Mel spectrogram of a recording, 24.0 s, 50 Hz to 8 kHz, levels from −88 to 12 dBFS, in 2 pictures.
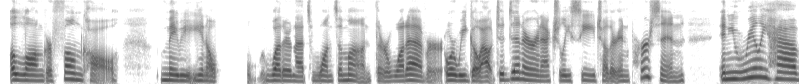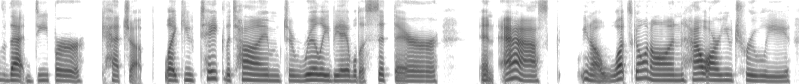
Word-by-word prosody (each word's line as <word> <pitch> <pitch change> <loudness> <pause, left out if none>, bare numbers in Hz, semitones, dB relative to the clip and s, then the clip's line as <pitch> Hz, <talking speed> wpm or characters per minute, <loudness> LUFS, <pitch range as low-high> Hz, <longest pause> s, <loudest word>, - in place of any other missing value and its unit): a 205 - +6
longer 190 -3 +1
phone 220 +2 0
call - - -6 0.6
maybe, 195 -2 +1
you 190 0 -3
know, - - -3 0.4
w - - -17 0.2
whether 185 -1 +2
that's 165 -2 -4
once 175 - -5
a 190 - -2
month, 195 -1 -4
or 160 - -4
whatever, 175 +1 +1
or 200 0 +4
we 185 0 +1
go 170 - +1
out 165 +2 +2
to 210 - +2
dinner 215 -3 +1
and 180 - -3
actually 180 +1 -4
see 200 - -8
each 185 - -9
other 85 -1 -3
in 175 0 -6
person 195 - -4 0.5
and 230 +1 +3
you 240 0 +2
really 300 +3 +2
have 230 -6 +2
that 185 -4 +3
deeper 185 -4 -2 0.3
catch-up, - - -5 0.3
like 195 0 +2
you 200 -1 -3
take 255 0 -1
the 195 - -2
time 190 -3 +1
to 180 +2 -6
really 195 +2 +4
be 180 0 -1
able 180 -1 +1
to - - -5
sit 200 -3 -3
there 170 - -1 0.6
and - - -1
ask, 175 -11 +4 0.5
you 245 - -3
know, 190 0 +2
"What's 230 +8 +2
going 260 -1 0
on? 195 -1 +2
How 215 +3 +4
are 200 -1 +5
you 195 0 -4
truly?" 170 -4 -4
190 Hz, 145 wpm, -23 LUFS, 175-205 Hz, 0.6 s, a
